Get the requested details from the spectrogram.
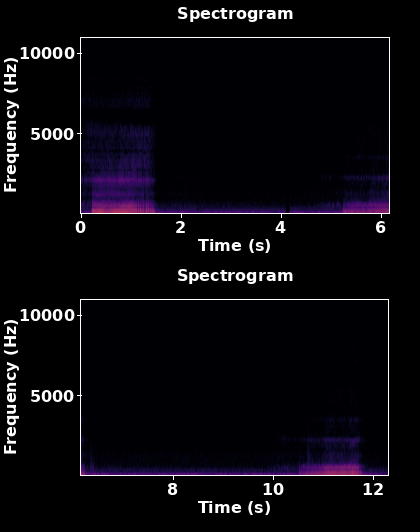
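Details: Three loud, low, rattling snores about five seconds apart, with quiet room noise between them; ordinary sleep snoring.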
